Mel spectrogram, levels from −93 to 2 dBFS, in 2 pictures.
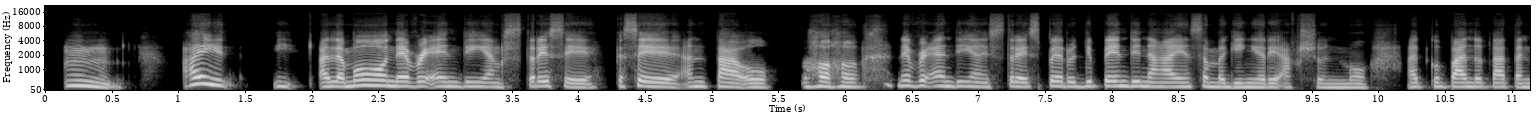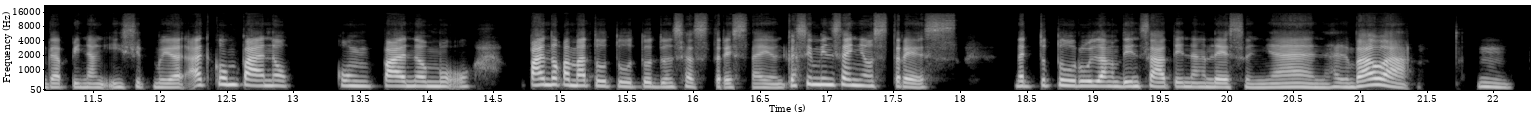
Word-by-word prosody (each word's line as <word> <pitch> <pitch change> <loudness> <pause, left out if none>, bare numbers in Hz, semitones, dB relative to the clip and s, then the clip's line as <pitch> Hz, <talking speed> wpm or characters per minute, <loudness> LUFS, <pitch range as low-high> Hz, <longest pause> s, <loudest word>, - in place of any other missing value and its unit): Hmm. 215 -9 0 0.4
Ay, 300 -3 +4 0.3
i 210 -1 -6 0.2
alam 205 +3 +3
mo 255 -1 +5
never 220 -1 +4
ending 210 -1 +1
yang 185 -2 -3
stress, 210 +4 -1
eh, 170 -1 0 0.2
kasi 205 -5 +2
ang 200 +2 -4
tao 180 -3 +2 0.2
oo. 205 0 +2 0.3
Never 240 -1 0
ending 220 -1 -1
ang 195 - -4
stress 195 0 -2
pero 220 -1 0
depende 225 +2 +1
na 205 -2 +1
nga 195 0 +2
yan 195 - -1
sa 210 +1 -3
magiging 185 -1 -1
reaksyon 175 -1 -4
mo 165 -1 -4 0.2
at 190 0 -4
kung 200 0 -6
paano 195 -1 +2
tatanggapin 180 -2 -2
ng 170 -1 -3
isip 180 +2 -6
mo 180 - -3
yan 175 0 +1
at 260 +2 0
kung 295 -1 +3
paano 245 -3 +3 0.3
kung 240 -2 -1
paano 225 -1 +3
mo, 215 -1 0 0.6
paano 285 +2 +5
ka 280 - +3
matututo 215 -6 -1
do'n 190 0 -4
sa 200 +1 -3
stress 175 0 -6
na 170 -1 -3
yun 160 - -5
kasi 255 - -1
minsan 290 -2 +3
yung 235 -2 -1
stress, 180 -5 -4 0.4
nagtuturo 230 +1 0
lang 220 -2 +1
din 215 - +2
sa 200 -2 +3
atin 195 -1 -4
ng 185 - -4
lesson 180 -2 -1
yan. 175 0 -1
Halimbawa, 200 - +4 0.5
hmm, 180 -5 -4
205 Hz, 170 wpm, -21 LUFS, 185-230 Hz, 0.6 s, mo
